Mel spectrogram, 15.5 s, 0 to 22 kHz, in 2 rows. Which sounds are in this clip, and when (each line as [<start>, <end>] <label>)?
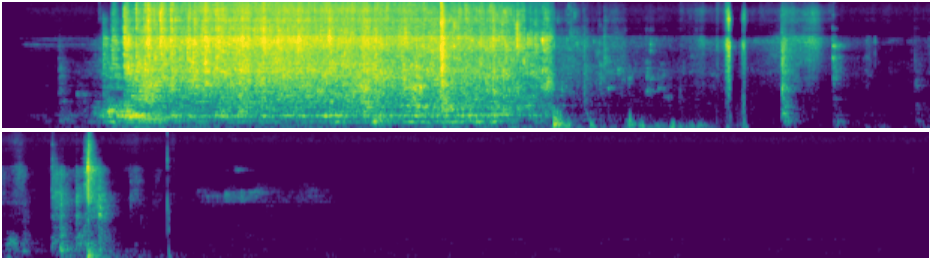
[0.66, 5.58] toilet flushing
[6.39, 7.10] light switch
[8.07, 9.29] door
